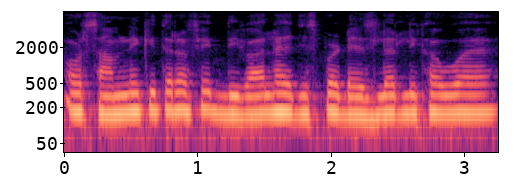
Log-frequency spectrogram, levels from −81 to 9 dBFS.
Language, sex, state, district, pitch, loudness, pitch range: Hindi, male, Uttar Pradesh, Varanasi, 165 Hz, -13 LUFS, 160-170 Hz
